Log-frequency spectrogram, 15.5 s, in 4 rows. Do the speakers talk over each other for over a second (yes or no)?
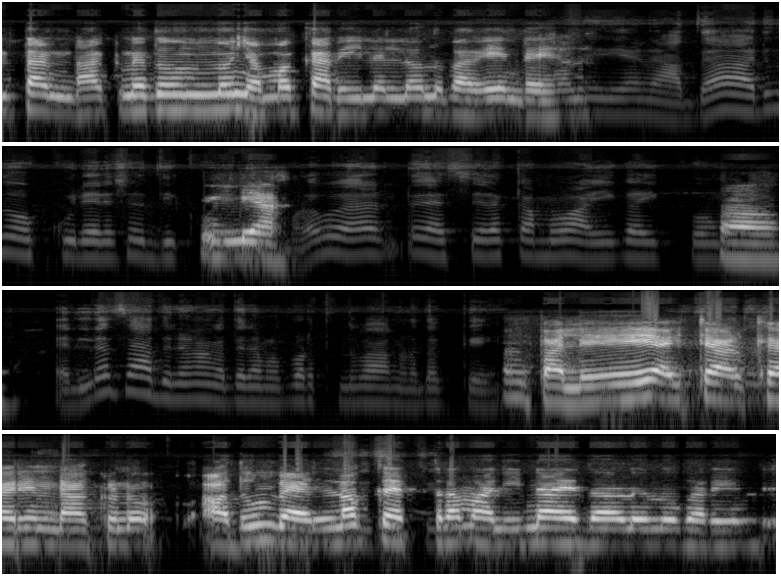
no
